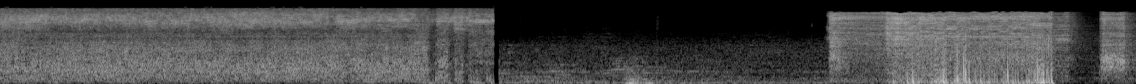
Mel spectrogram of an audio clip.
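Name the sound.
steam washing a Peugeot 103 moped engine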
